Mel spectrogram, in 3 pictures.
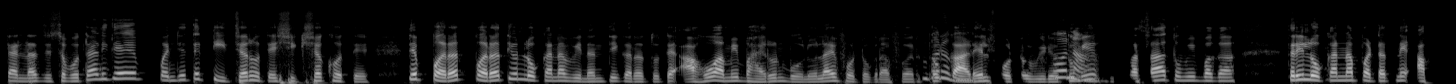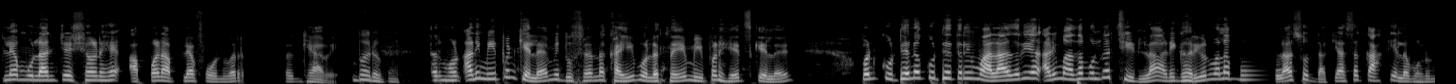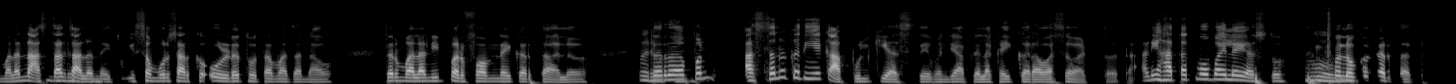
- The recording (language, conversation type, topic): Marathi, podcast, मोबाइलवर व्हिडिओ चित्रीकरण केल्याने प्रत्यक्ष अनुभव कसा बदलतो?
- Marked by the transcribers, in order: in English: "टीचर"; other background noise; distorted speech; tapping; static; laughing while speaking: "तो लोकं करतात"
